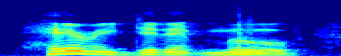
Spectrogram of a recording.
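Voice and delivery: ordinary delivery, nothing marked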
